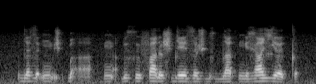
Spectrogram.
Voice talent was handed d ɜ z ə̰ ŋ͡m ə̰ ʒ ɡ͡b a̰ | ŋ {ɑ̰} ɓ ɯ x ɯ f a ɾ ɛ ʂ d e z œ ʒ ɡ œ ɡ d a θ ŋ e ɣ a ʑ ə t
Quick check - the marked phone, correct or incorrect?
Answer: incorrect: a̰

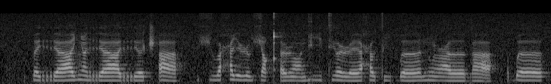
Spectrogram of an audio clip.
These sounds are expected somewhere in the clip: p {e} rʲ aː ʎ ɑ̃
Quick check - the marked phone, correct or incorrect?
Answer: incorrect: ɛ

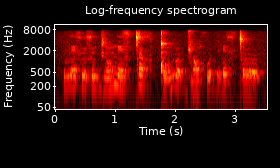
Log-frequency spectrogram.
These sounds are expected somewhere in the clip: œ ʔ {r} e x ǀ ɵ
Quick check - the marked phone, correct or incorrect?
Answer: correct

